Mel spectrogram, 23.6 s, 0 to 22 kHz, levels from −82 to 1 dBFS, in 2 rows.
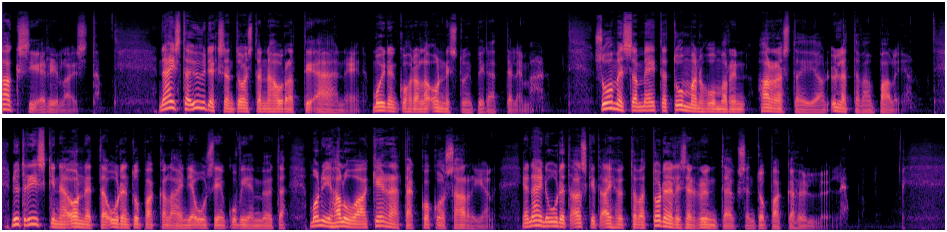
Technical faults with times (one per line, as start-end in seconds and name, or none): none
